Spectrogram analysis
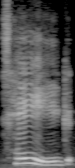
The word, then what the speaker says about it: Taidgh: And Taig, I'm just guessing at this pronunciation because it's spelled Taidgh. Wait. Taig. Did the writers you can pronounce this so many different ways. Honestly, I think Luthern was just like, Taig. Yeah, that's his name.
